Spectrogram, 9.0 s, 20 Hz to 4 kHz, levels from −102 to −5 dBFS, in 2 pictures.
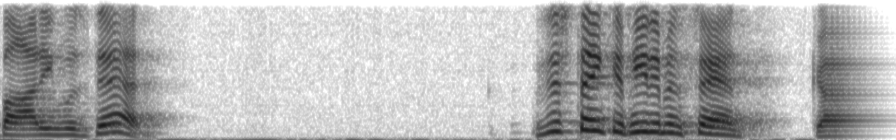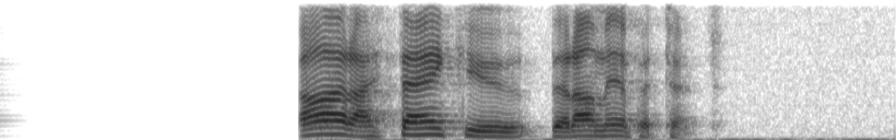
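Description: Speech, carried over a call link whose audio stops at 4 kHz, consistent with a 64 kbps telephone-grade codec. Packets were likely held up in transit until the receiver's jitter buffer ran dry, causing a call audio freeze from 4.14 to 6.01 s, right after "he'd have been saying". The receiver stretches the last sound into a brief fading buzz or hiss, followed by about 1.5 s of silence. Speech then resumes exactly where it stopped, with nothing lost, but everything after runs 1.85 s late.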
